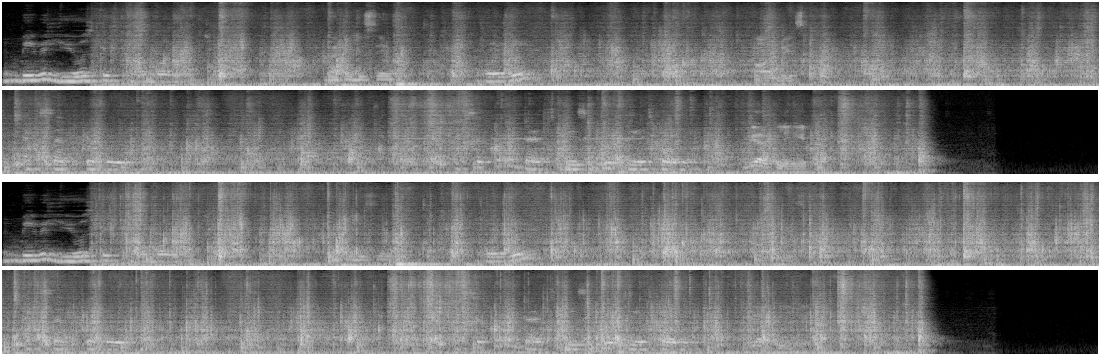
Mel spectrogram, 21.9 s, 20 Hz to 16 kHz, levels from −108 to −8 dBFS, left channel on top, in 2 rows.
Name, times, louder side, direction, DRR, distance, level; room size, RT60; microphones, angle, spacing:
voice 1, 0.0-2.3 4.7-5.7 11.1-12.4 15.5-18.1, left 1 dB, 5° left, 0.3 m, -35 dB
sound 1, 0.9-20.2, right 4 dB, 70° right, 0.5 m, -33 dB
voice 2, 3.2-4.0 7.5-8.0 18.4-19.1, left 6 dB, 85° left, 0.3 m, -37 dB
sound 2, 4.5-17.8, left 1 dB, 60° left, 0.9 m, -48 dB
2.5 x 2.1 x 3.2 m
head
